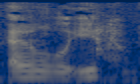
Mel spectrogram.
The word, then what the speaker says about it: Emilie: Hello everyone, my name is Emily. While everyone believe my name is spelled like E-M-I-L-Y, but actually my name is E-M-I-L-I-E, and I'm also 16 years old.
